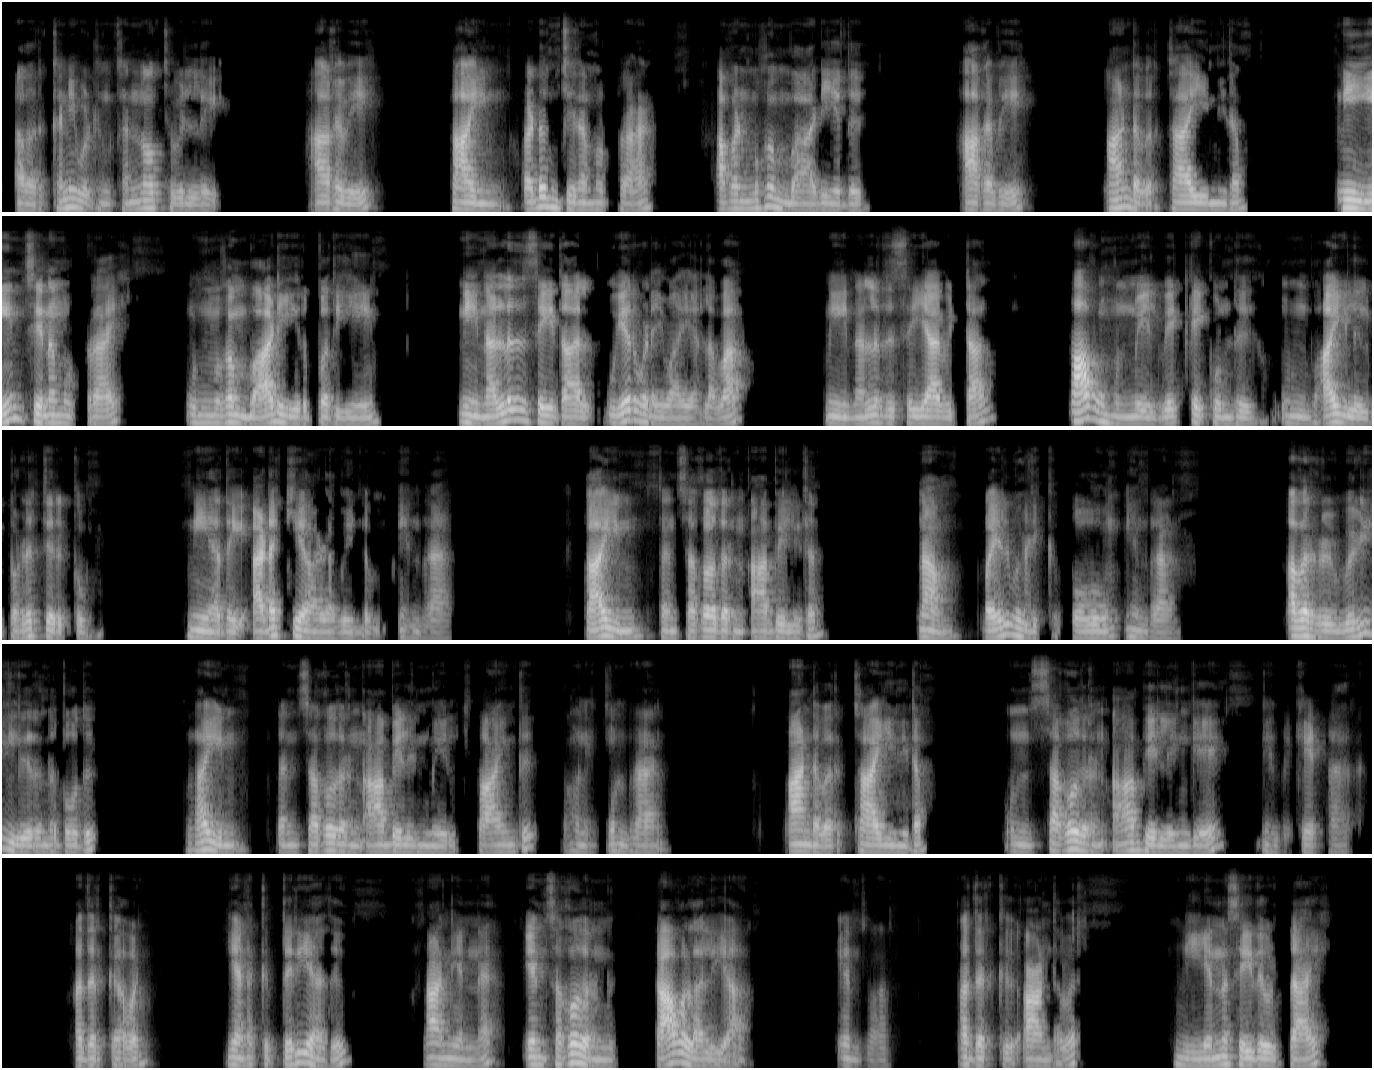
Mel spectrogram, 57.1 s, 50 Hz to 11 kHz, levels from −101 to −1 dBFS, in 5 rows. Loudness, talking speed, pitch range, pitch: -29 LUFS, 85 wpm, 95-110 Hz, 100 Hz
